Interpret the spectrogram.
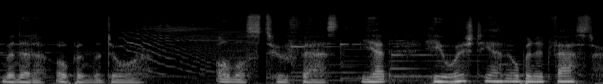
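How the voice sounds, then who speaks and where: Slow mock-dramatic male reader. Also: on the low side, level tone. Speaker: channel host reading a fanfic. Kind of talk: dramatic live read of fan fiction. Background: background music.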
